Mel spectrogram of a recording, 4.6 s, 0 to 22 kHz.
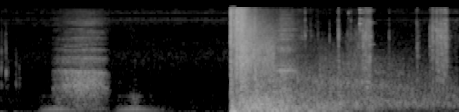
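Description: Gunfire from the shooter game Far Cry 3 breaks in suddenly and loudly after two heavy breaths, then holds as a dense, sustained roar of rapid shots against a tough, armored enemy.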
